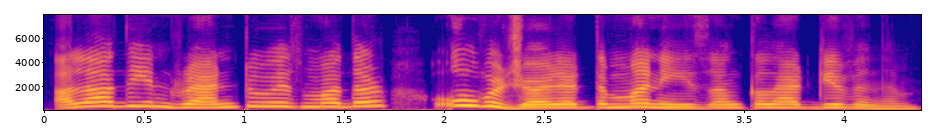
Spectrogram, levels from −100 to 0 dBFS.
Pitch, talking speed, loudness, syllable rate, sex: 280 Hz, 190 wpm, -16 LUFS, 5.5 syllables/s, female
